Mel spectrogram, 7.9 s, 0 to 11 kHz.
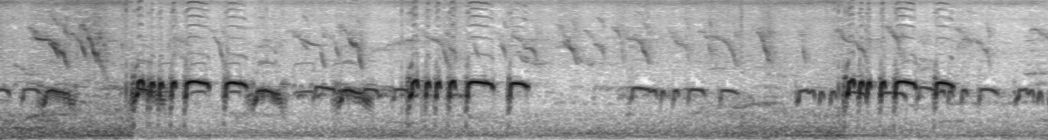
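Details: [1, 'yes', 'cooing calls', 'Zebra doves, a female calling to males with others responding: repeated stuttering cooing phrases, short clipped notes running into level hums, from several birds in turn roughly every one to two seconds; faint high chirps of other birds behind.']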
